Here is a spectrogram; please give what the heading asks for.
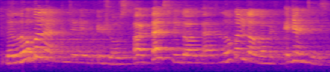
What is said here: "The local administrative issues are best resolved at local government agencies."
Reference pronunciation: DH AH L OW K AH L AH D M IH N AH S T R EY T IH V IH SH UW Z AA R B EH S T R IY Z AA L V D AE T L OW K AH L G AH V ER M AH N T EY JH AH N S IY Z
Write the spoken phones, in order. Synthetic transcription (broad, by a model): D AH L OW K AH L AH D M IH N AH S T EY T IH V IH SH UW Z AA R B EH S T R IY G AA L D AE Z L OW K AH L G AH V ER M AH N T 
